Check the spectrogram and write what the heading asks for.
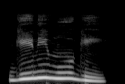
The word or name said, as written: ಗುಣಮುಖ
